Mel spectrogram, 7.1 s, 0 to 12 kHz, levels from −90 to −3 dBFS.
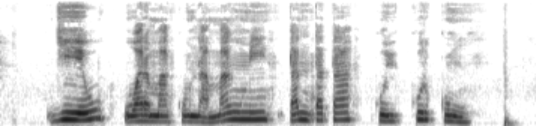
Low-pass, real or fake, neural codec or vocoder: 10.8 kHz; real; none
